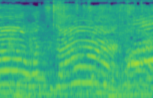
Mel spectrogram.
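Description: Excited children's voices: several overlapping, drawn-out wordless cries that rise and fall in pitch, two long ones in a row.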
